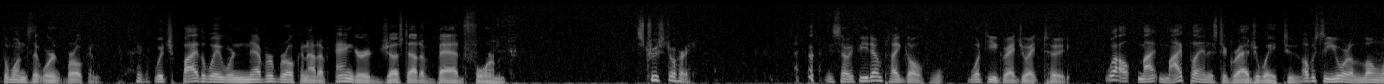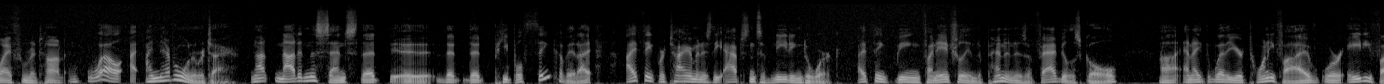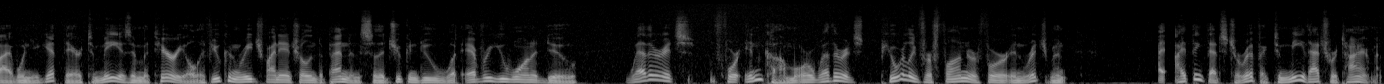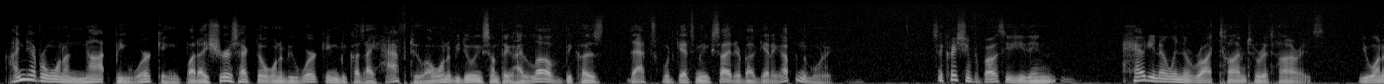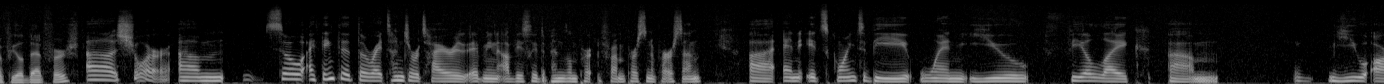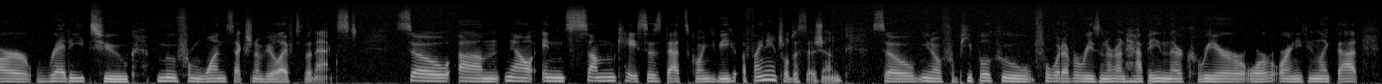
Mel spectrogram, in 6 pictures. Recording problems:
hiss; faint; throughout; 20 dB below the speech

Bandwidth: 18 kHz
